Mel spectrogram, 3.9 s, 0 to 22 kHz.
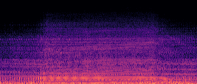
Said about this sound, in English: this is my first time on this bike, so of the 2023 KTM SXF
